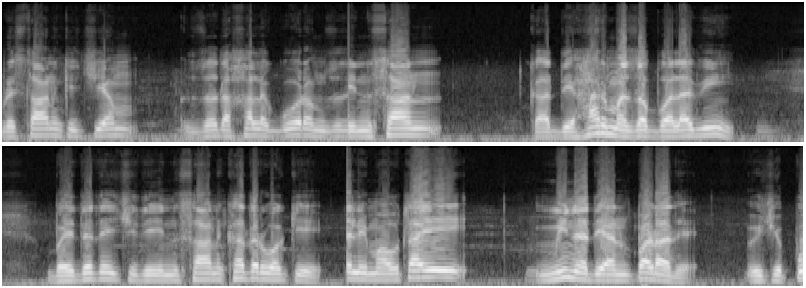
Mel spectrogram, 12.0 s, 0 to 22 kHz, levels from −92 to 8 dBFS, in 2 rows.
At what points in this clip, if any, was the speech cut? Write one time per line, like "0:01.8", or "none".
0:02.6
0:08.5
